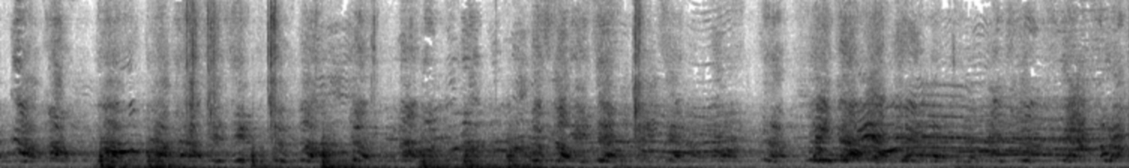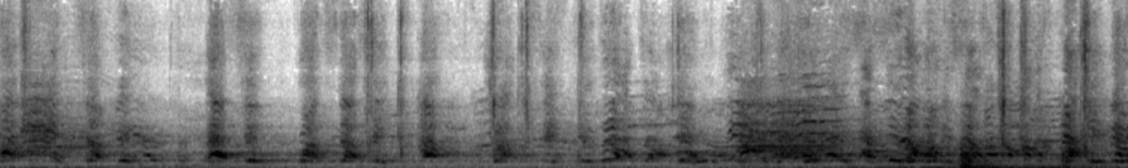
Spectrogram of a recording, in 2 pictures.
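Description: Dancers stomp their feet in rhythm.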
